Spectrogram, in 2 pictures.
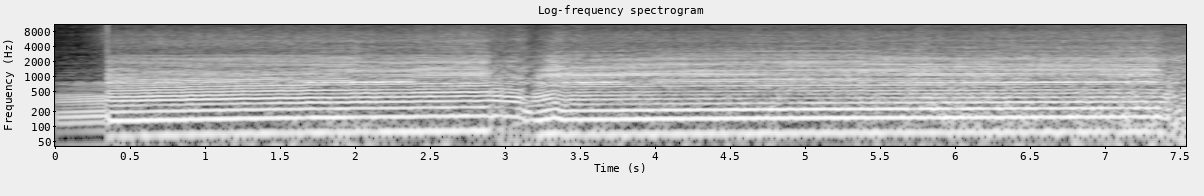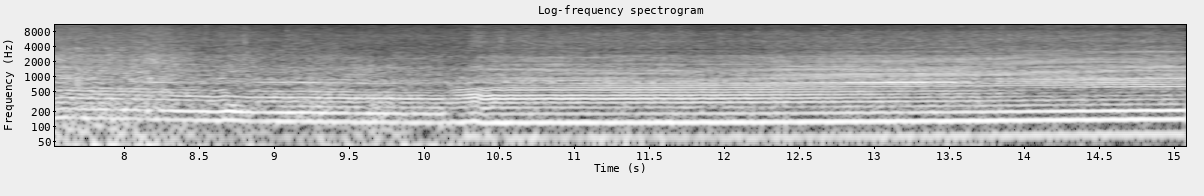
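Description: Yamaha R15 single-cylinder engine with a full aftermarket exhaust system, running loud and deep-toned while the bike is ridden at a steady throttle. The engine note breaks briefly about three, seven and ten seconds in.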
